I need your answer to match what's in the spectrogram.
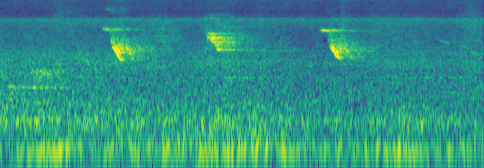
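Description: A hummingbird gives three short, high, down-slurred chips less than a second apart, over a steady low rumble of background noise.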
